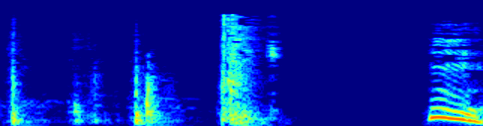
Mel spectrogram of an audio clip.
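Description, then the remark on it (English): A supply closet door at a school is handled and shut in a series of wooden clunks and rattles, then a short silence before a voice begins speaking. “Here's a door. Over supply closet. Well, I'll have to squeeze in.”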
